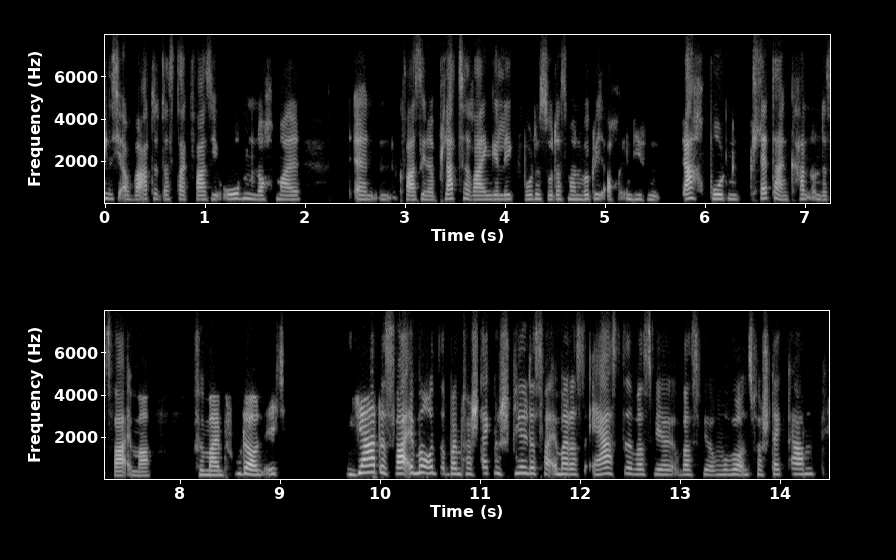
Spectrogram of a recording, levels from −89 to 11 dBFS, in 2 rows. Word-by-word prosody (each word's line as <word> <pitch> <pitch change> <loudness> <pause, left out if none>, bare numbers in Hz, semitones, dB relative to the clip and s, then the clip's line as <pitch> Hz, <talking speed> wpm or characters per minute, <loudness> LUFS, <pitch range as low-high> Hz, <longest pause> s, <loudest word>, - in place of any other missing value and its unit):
nicht 225 -2 -5
erwartet, 210 +3 -2
dass 200 - -9
da 200 -2 -3
quasi 190 +1 -3
oben 225 +2 -3
noch 195 -1 -6
mal, 190 -1 -1 0.6
äh, 190 - 0
'n 195 +5 -15
quasi 200 -1 0
'ne 180 - -5
Platte 220 +3 0
reingelegt 195 +2 -2
wurde, 205 +2 -6
sodass 195 0 -5
man 195 -1 -7
wirklich 210 +1 -6
auch - - -6
in 210 - -12
diesen 190 -2 -12 0.2
Dachboden 215 -3 +1
klettern 225 -6 -1
kann 215 +2 -6
und - - -10
das 185 +1 -11
war 190 0 +6
immer 185 0 -1 0.4
für 215 - -6
meinen 205 0 +4
Bruder 265 +1 +4
und 220 - +1
ich 245 +2 -5 0.6
ja, 315 +8 +9
das 315 -5 -1
war 275 +1 +10
immer 300 +1 +4
uns 285 -1 -1
beim 260 0 -1
Versteckenspielen, 285 +2 +1
das 275 -1 -3
war 250 - 0
immer 250 0 +2
das 245 -1 -1
1., 270 +3 +2
was 235 0 -4
wir 225 -1 -4
was 230 0 -4
wir 220 - -7
wo 225 +1 -9
wir 230 - +1
uns 220 +1 -5
versteckt 235 +2 -5
haben, 250 0 0
220 Hz, 225 wpm, -24 LUFS, 195-250 Hz, 0.6 s, war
